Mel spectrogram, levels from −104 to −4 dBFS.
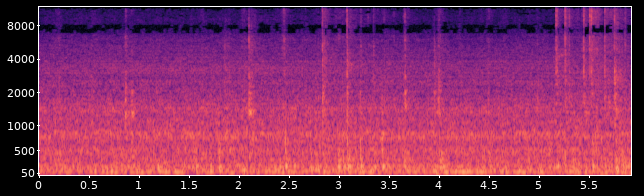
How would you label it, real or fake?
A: real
